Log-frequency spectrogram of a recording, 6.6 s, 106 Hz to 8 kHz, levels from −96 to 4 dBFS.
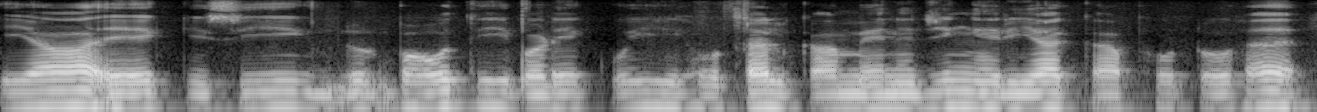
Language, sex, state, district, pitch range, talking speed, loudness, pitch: Hindi, male, Jharkhand, Ranchi, 110-115 Hz, 125 wpm, -20 LUFS, 110 Hz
